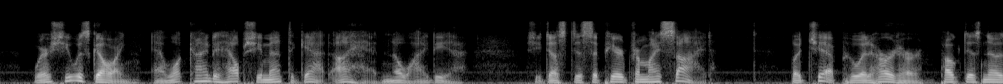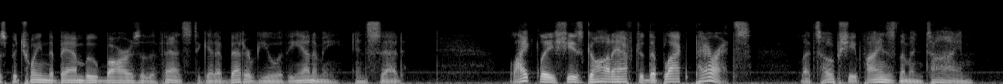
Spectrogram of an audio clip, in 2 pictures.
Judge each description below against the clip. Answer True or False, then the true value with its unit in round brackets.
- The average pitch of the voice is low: True (95 Hz)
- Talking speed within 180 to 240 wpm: True (190 wpm)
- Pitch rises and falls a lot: True (6.4 semitones)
